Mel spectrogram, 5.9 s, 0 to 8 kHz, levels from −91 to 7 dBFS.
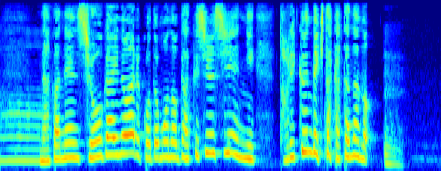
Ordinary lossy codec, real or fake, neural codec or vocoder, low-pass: none; real; none; 7.2 kHz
